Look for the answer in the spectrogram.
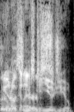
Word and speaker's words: Yu-Gi-Oh!: Apparently, I've been pronouncing it Yu-Gi-Oh! And it's Yu-Gi-Oh!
